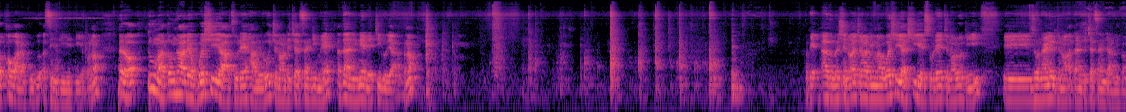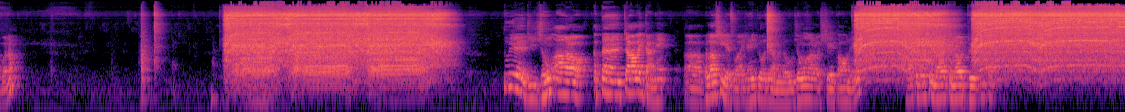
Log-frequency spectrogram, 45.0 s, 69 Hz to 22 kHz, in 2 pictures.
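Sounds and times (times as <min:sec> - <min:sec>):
rotary hammer running: 0:27.0 - 0:31.8, 0:39.6 - 0:45.0.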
